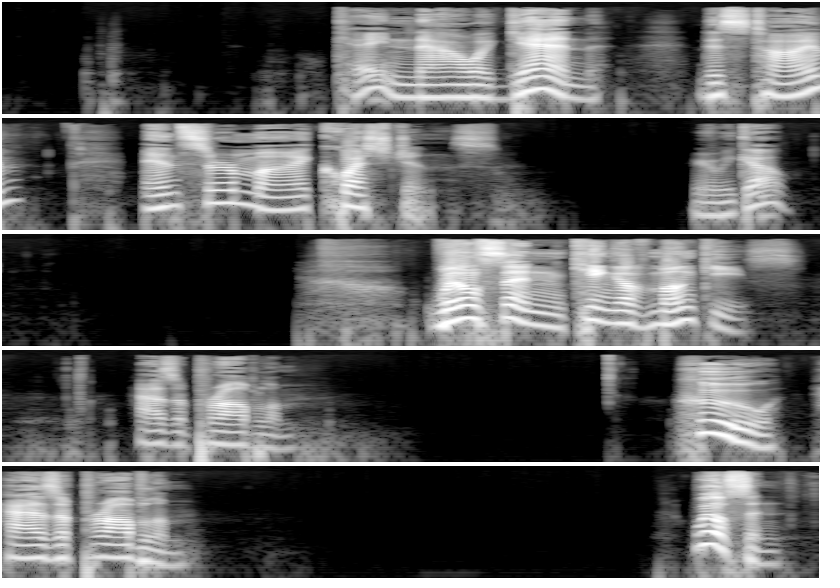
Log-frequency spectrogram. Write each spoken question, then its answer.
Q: Who has a problem?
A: Wilson. Wilson, the king of the monkeys, has a problem.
